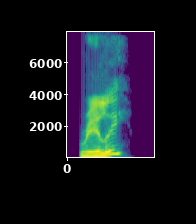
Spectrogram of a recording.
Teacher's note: high pitch rising at the end. This means surprise.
